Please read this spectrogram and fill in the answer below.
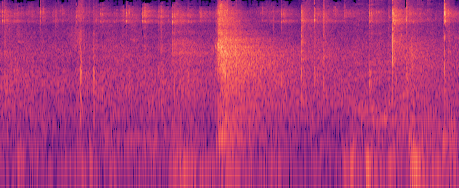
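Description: Table tennis rally: the celluloid ball clicks sharply off rubber paddles and the table at uneven spacing, with low thuds of players' feet on a wooden sports hall floor. About three seconds in, a brief louder burst of noise stands out.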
